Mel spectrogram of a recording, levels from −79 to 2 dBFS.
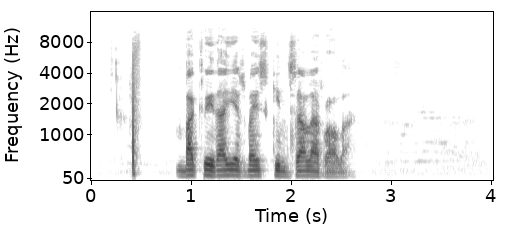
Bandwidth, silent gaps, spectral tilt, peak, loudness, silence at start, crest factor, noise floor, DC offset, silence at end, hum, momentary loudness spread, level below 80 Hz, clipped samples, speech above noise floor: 11.5 kHz; none; -5.5 dB/octave; -2 dBFS; -25 LUFS; 0.4 s; 26 dB; -67 dBFS; under 0.1%; 1.45 s; none; 13 LU; -62 dBFS; under 0.1%; 43 dB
